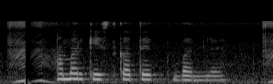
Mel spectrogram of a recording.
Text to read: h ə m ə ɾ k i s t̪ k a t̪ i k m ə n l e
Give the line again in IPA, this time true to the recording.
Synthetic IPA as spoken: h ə m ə ɾ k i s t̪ k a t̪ e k b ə n l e

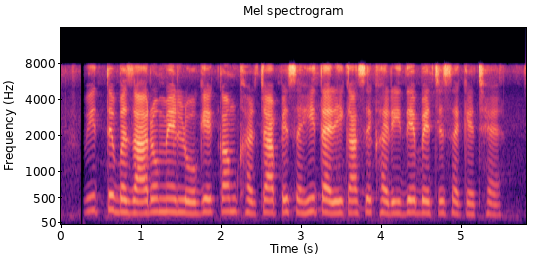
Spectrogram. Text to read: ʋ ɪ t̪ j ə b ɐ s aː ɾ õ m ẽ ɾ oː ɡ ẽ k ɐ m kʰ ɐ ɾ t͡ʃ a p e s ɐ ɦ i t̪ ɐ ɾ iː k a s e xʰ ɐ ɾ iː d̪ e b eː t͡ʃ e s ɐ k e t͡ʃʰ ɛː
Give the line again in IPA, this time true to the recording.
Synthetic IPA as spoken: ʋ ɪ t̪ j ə b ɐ z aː ɾ õ m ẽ l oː ɡ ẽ k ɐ m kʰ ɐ ɾ t͡ʃ a p e s ɐ ɦ i t̪ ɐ ɾ iː k a s e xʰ ɐ ɾ iː d̪ e b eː t͡ʃ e s ɐ k e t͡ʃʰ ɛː

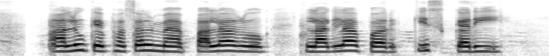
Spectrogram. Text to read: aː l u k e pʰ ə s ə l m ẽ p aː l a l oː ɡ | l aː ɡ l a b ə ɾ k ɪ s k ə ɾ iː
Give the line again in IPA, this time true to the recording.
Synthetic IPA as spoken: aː l u k e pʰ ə s ə l m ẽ p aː l a ɾ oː ɡ | l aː ɡ l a p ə ɾ k ɪ s k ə ɾ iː

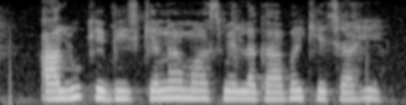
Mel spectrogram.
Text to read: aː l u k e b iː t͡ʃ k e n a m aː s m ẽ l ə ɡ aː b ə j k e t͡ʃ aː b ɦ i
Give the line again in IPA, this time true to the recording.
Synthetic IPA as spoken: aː l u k e b iː t͡ʃ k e n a m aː s m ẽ l ə ɡ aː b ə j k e t͡ʃ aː ɦ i

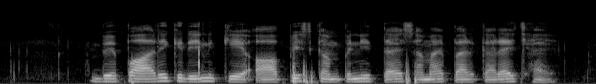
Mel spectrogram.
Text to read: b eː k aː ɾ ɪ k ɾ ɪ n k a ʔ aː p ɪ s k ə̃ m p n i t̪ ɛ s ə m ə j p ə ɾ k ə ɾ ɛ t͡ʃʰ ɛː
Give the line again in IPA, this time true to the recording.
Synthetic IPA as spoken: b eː p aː ɾ ɪ k ɾ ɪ n k e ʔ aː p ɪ s k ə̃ m p n i t̪ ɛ s ə m ə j p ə ɾ k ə ɾ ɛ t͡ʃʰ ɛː

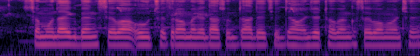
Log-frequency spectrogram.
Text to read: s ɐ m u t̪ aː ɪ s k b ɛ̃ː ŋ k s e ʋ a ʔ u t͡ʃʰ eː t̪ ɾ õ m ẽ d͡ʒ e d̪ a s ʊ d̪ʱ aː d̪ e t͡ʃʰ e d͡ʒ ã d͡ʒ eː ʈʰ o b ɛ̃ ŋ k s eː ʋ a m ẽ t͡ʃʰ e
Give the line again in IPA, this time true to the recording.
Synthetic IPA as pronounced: s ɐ m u d̪ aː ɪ k b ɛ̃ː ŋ k s e ʋ a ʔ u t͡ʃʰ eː t̪ ɾ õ m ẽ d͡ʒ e d̪ a s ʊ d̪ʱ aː d̪ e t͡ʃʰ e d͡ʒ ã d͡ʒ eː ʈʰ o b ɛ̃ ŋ k s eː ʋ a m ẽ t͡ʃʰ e

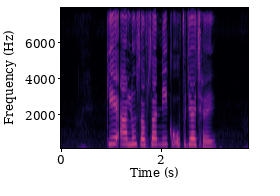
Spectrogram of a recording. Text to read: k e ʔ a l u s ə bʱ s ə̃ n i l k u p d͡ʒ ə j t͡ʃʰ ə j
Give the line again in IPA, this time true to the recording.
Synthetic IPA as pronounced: k e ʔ a l u s ə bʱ s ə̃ n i k u p d͡ʒ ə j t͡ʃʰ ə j

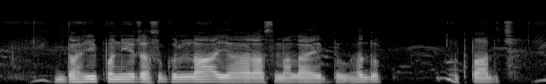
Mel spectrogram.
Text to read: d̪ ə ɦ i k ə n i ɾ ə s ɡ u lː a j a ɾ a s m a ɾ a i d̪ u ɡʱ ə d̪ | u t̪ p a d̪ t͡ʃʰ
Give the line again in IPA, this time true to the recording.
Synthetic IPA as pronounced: d̪ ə ɦ i p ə n i ɾ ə s ɡ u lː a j a ɾ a s m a l a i d̪ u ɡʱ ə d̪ | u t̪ p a d̪ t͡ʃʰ

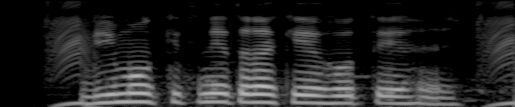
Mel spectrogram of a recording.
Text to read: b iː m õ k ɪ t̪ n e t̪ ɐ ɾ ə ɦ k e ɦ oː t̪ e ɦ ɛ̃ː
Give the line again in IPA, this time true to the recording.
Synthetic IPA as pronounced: b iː m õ k ɪ t̪ n e t̪ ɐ ɾ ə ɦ k e ɦ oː t̪ e ɦ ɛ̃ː

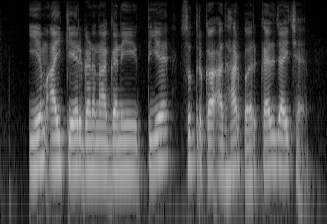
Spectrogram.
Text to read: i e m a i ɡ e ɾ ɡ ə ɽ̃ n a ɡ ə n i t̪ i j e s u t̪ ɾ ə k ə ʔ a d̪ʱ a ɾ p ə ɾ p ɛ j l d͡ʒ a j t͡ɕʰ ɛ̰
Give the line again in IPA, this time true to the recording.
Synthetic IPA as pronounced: i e m a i k e ɾ ɡ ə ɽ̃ n a ɡ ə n i t̪ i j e s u t̪ ɾ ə k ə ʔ a d̪ʱ a ɾ p ə ɾ k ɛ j l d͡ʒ a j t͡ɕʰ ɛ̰

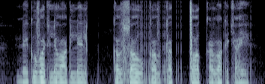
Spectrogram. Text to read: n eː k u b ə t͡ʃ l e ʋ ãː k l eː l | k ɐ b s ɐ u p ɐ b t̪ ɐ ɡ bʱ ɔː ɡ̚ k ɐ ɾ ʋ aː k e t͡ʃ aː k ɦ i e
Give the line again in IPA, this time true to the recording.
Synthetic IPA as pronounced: n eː k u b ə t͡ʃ l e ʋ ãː k l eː l | k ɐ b s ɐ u k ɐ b t̪ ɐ k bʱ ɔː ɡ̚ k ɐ ɾ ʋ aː k e t͡ʃ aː ɦ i e

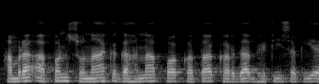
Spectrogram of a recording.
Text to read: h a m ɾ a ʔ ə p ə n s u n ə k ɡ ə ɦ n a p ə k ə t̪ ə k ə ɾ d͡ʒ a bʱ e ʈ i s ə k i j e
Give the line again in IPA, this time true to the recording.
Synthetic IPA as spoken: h ə m ɾ a ʔ ə p ə n s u n a k ɡ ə ɦ n a p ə k ə t̪ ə k ə ɾ d͡ʒ a bʱ e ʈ i s ə k i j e

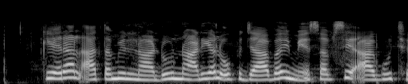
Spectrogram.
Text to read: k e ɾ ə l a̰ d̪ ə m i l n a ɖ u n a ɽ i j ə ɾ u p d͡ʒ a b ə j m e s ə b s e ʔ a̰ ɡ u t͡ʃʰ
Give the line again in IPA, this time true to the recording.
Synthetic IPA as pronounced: k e ɾ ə l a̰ t̪ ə m i l n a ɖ u n a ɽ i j ə l u p d͡ʒ a b ə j m e s ə b s e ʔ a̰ ɡ u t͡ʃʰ

